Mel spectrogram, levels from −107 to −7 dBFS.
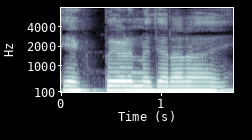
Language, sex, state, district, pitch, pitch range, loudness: Hindi, male, Jharkhand, Ranchi, 150 Hz, 150-155 Hz, -10 LUFS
